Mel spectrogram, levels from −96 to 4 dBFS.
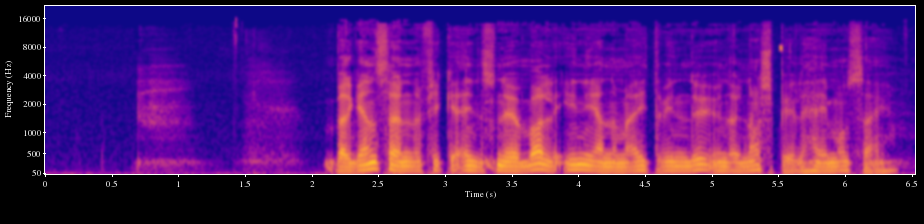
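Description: A speech recording with DAB burbling from 5.30 to 5.53 s. Short blips of noise appear in single sub-bands. Weak reception let bit errors through, about 0.3 percent, corrupting MP2 audio data. Around a dozen frames are damaged.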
